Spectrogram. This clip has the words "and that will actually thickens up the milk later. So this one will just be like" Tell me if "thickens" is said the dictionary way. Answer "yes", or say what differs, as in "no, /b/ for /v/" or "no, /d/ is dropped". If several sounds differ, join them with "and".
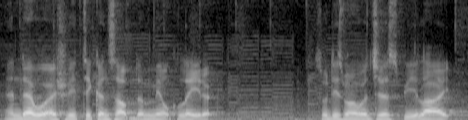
no, /t/ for /θ/ and /s/ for /z/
